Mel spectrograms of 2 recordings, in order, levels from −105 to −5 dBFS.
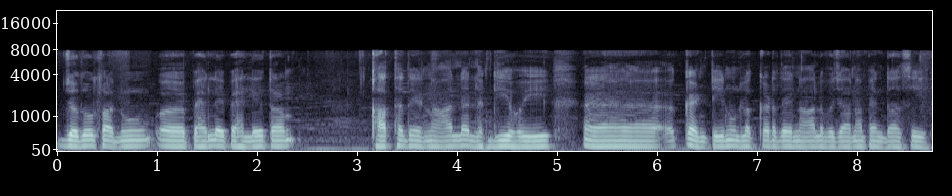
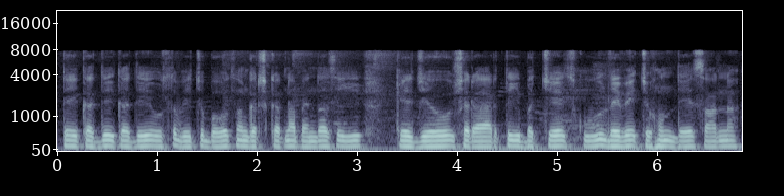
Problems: constant background noise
